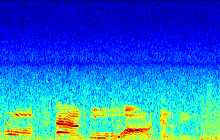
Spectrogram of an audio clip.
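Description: A man sings faintly in the distance.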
